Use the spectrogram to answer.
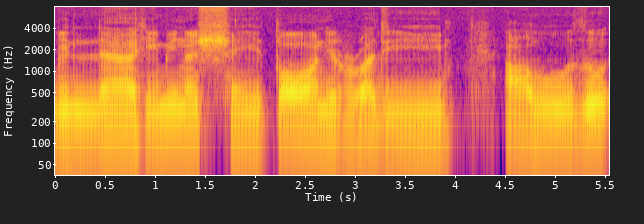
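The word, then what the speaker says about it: أعوذ: الہ غیرک۔ پھر تعوذ، اعوذ باللہ من الشیطان الرجیم، اعوذ یہ زال ہے، زال پہ سیٹی نہیں مانی، اعوذ نہیں کرنا، اعوذ عین بھی اہتمام سے پڑھنی ہے، اعوذ باللہ من الشیطان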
